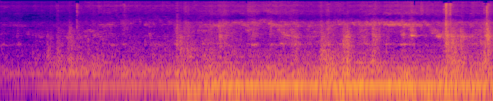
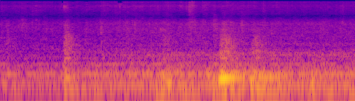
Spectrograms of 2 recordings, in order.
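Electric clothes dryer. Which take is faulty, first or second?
first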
